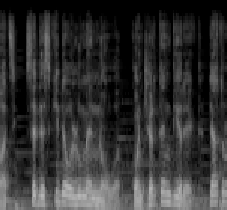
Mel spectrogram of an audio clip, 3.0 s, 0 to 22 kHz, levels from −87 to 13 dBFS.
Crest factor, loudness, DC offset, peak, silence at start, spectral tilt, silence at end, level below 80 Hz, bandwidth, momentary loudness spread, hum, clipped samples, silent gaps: 14 dB; -24 LUFS; under 0.1%; -10 dBFS; 0 s; -6.5 dB/octave; 0 s; -44 dBFS; 17 kHz; 9 LU; none; under 0.1%; none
